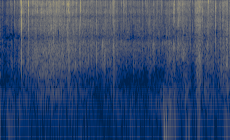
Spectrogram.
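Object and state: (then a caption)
Foam bead slime (floam) being squeezed. A solid lump of pastel foam bead slime (floam) is squeezed and stretched between both hands with the fingers. It gives off a steady stream of quiet, bright crackling and crinkling pops as the beads shift and press together.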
